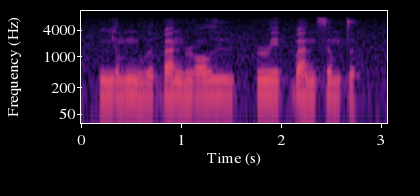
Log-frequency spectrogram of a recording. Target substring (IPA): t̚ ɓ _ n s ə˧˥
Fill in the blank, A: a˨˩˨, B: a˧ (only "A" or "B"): B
